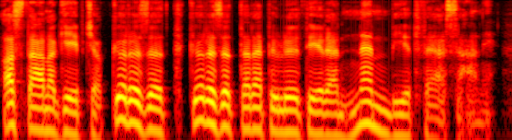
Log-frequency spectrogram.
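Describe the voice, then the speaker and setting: A man reading a children's story aloud in a lively, expressive way. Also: medium pitch, no room sound, clean studio sound.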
